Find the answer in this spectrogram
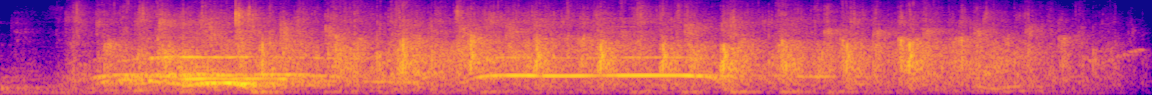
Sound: crowd applauding; crowd cheering

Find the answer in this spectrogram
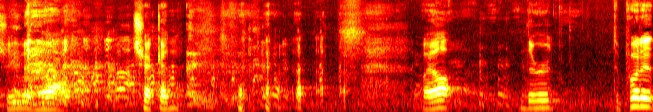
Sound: audience laughter

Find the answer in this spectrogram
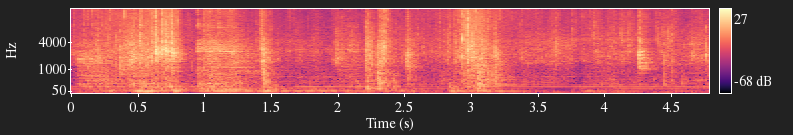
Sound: metal banging

